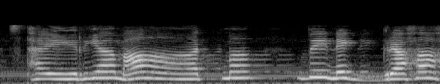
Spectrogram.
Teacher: ನೀ ಮೇಲೆ ಆಘಾತ ಹ ನಂತರ ವಿಸರ್ಗದ ಉಚ್ಚಾರಣೆ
